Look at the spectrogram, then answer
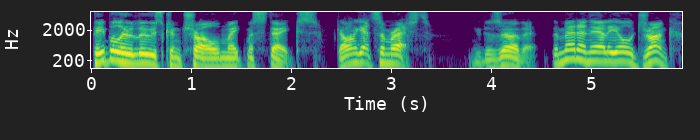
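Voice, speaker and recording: A man's voice: fairly high pitch, lively intonation, moderate pace, a bit bright, no echo. An actor playing a grizzled male war captain in a medieval video game, blunt, commanding and dryly sardonic, recorded in a studio booth. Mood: advising. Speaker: mercenary leader in a medieval game.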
